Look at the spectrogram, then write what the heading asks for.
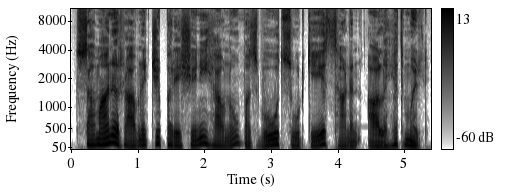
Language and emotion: Kashmiri, fearful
